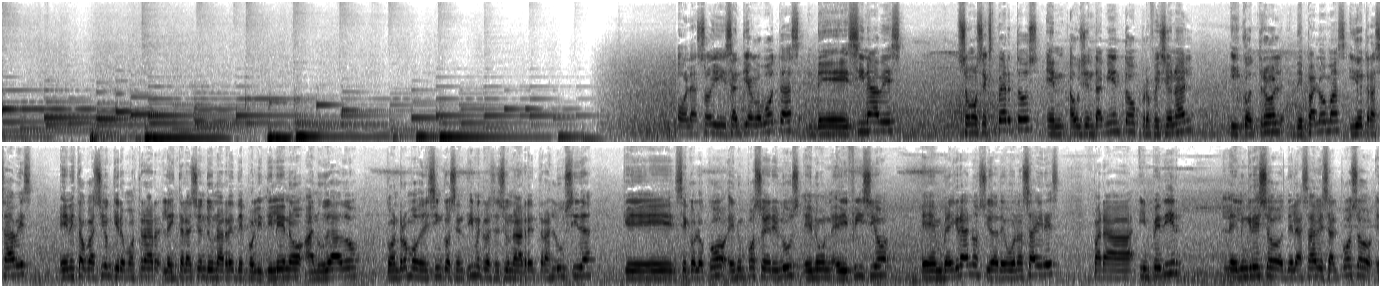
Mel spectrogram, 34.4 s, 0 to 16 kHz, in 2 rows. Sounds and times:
Outside, urban or manmade: 0.0s - 34.4s
Speech: 8.4s - 11.3s, 12.0s - 34.4s.

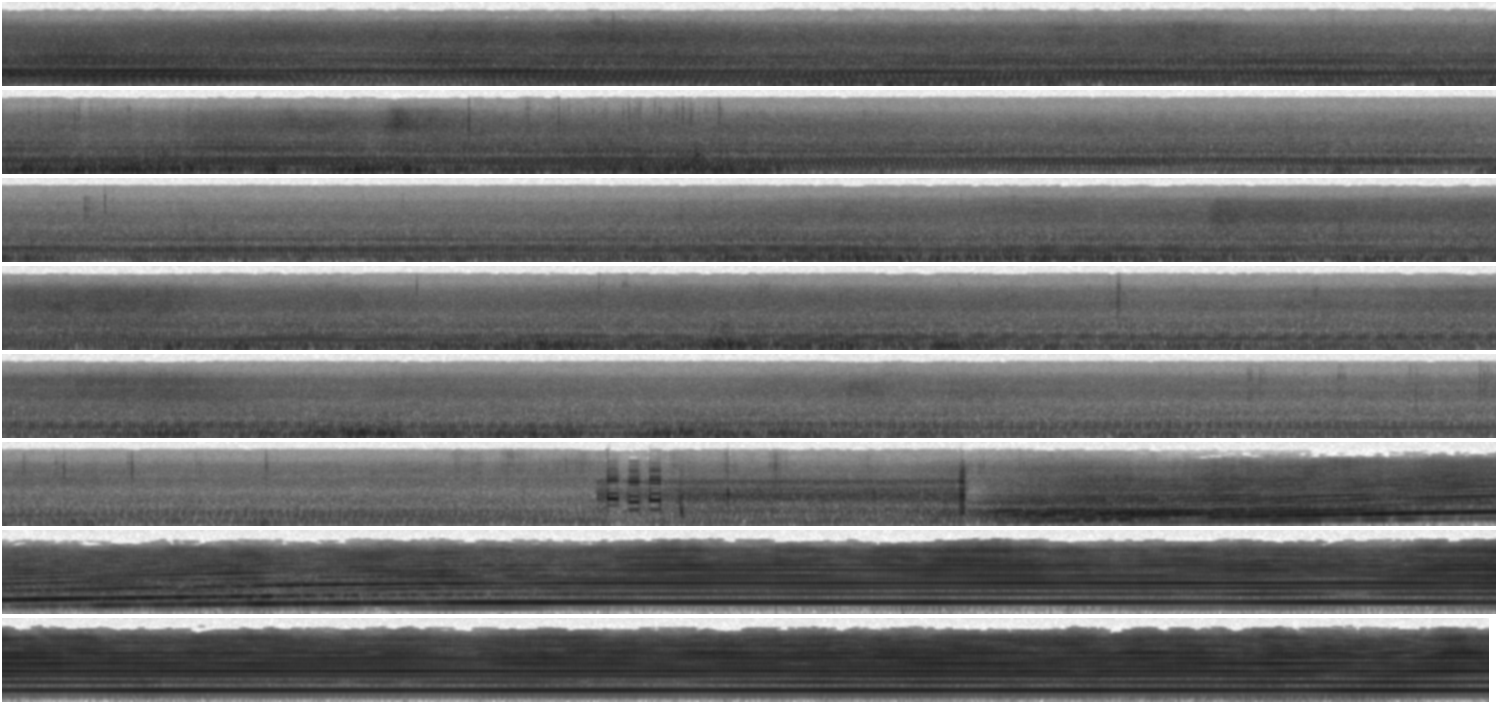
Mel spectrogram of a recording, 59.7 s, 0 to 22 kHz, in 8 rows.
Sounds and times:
Civil defense siren: 0.0s - 40.6s, 42.0s - 59.7s.

